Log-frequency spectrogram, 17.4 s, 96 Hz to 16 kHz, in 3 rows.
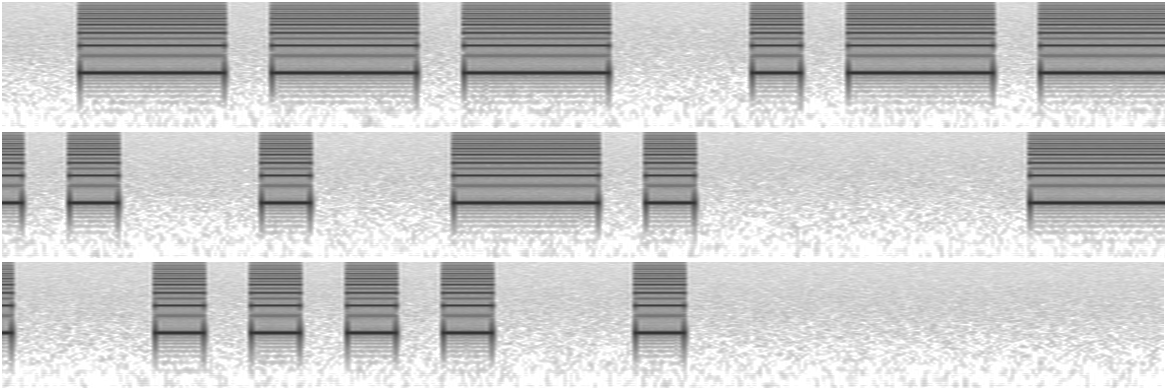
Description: Morse code, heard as electronic beeps, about 5 wpm, 900 Hz. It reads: OPEN THE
